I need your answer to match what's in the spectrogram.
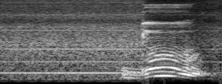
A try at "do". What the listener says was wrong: Do. A little bit longer. Do.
